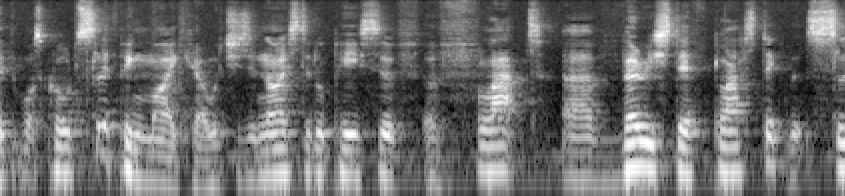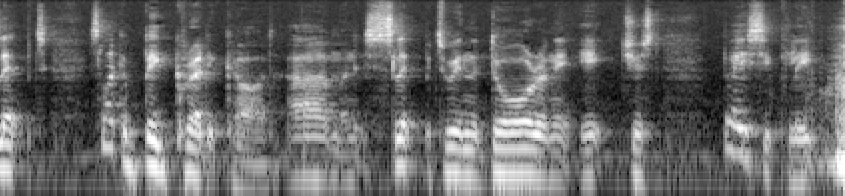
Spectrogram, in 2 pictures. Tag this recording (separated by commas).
Speech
